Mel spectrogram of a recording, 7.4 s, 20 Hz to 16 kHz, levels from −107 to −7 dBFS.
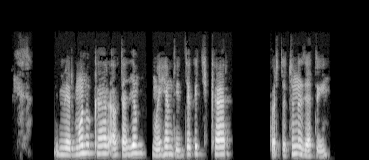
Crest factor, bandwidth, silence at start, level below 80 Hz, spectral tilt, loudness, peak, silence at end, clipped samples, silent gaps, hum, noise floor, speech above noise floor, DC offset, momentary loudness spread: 20 dB; 5.4 kHz; 0.35 s; -66 dBFS; -9.5 dB/octave; -22 LUFS; -2 dBFS; 0.85 s; under 0.1%; 0.65-1.07 s, 4.17-4.21 s, 4.66-5.39 s; none; under -90 dBFS; over 69 dB; under 0.1%; 16 LU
